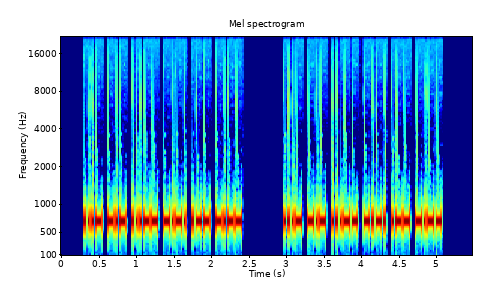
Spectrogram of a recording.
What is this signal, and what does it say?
Morse code, heard as a keyed tone, about 46 wpm, 700 Hz. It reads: VK3CWY VK3CWY
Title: DXCC-100 Call Signs - 6 Characters - Repeated 2x - 45wpm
